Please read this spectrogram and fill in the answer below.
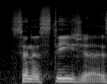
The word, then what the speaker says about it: synesthesia: I want to pause you real quick on talk about, because you spoke on synesthesia. Is that how you say it? – Yep, that's right.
